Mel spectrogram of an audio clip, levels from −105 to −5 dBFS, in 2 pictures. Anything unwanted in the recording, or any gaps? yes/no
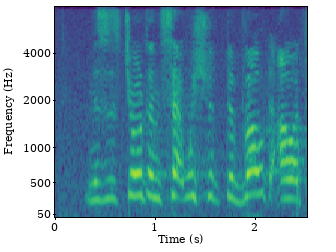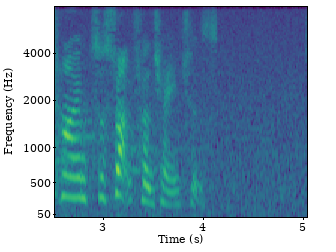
no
